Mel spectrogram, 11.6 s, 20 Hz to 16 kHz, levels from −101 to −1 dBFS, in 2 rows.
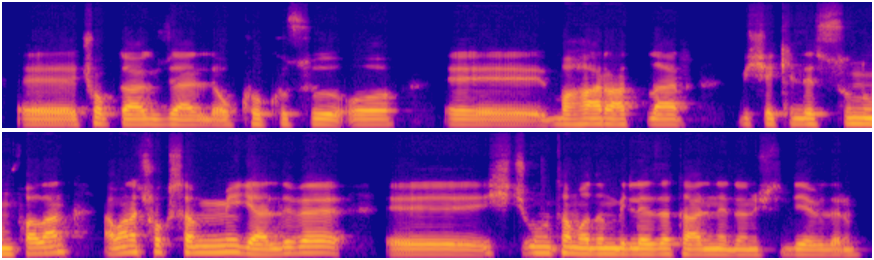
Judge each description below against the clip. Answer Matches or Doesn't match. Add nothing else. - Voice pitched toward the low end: Matches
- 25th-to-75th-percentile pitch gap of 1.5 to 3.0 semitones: Matches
